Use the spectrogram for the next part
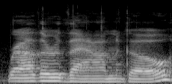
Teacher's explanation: if I'm trying to make it very clear that I'm saying the word than, I can say, rather than go, and use that clear ah sound.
